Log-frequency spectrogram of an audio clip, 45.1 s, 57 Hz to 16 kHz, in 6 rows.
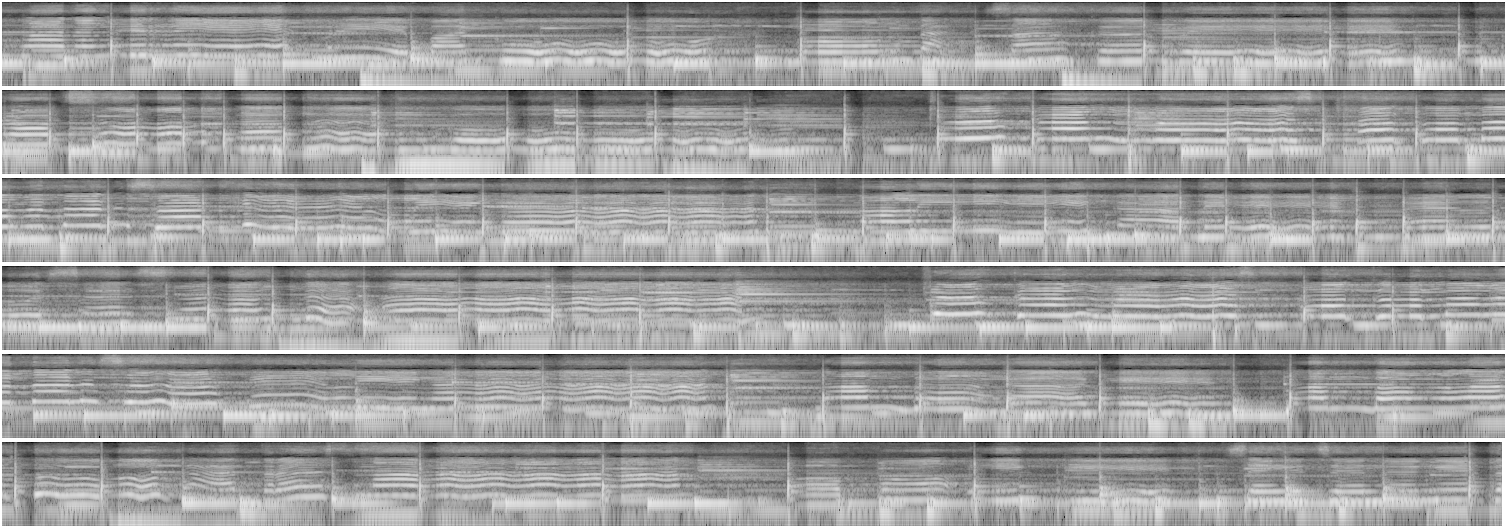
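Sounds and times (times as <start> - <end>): hand drums beating: 0.0 - 45.0
pitched gamelan tones: 0.0 - 45.0
wavering sung melody: 0.0 - 45.0
deep low drum strokes: 1.8 - 3.1, 5.3 - 6.8, 9.3 - 12.2, 23.9 - 26.7, 38.1 - 40.0.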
